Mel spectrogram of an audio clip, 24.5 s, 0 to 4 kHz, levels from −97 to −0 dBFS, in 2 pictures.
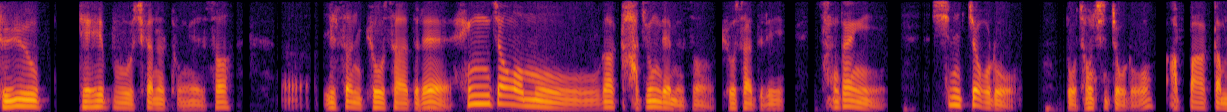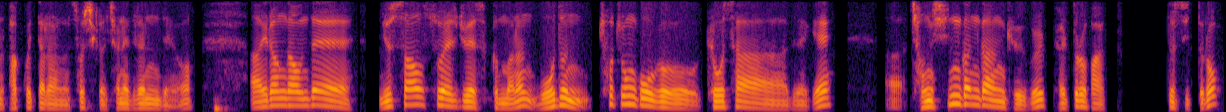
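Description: No technical faults can be heard anywhere in the clip. It has passed through a WebRTC call path, and the sound stops sharply at 4 kHz, a narrow telephone band that points to G.711 mu-law at 64 kbps.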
